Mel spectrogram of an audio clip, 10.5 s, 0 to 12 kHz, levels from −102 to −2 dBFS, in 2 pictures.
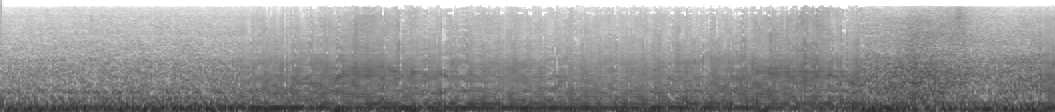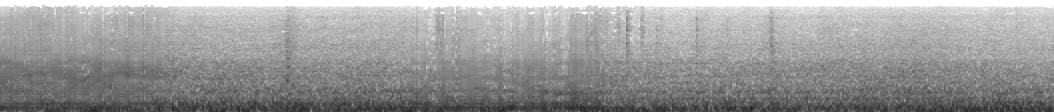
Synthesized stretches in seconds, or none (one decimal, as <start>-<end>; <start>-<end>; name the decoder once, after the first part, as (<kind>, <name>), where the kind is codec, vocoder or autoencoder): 1.2-4.3 (vocoder, BigVGAN v2); 5.2-6.1; 7.3-8.3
